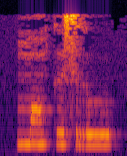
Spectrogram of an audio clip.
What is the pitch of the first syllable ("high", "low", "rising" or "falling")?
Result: high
